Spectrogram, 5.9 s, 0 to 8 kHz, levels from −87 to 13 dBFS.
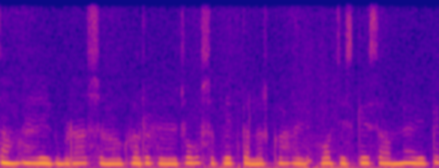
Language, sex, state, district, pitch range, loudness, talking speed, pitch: Hindi, female, Uttarakhand, Tehri Garhwal, 240-260 Hz, -17 LUFS, 165 wpm, 255 Hz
